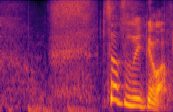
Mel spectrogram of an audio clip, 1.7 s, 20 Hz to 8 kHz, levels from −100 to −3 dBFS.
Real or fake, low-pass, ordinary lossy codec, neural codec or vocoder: fake; none; none; codec, 16 kHz, 4 kbps, X-Codec, HuBERT features, trained on general audio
